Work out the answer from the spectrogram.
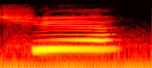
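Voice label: "que", Chinese pinyin, first tone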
